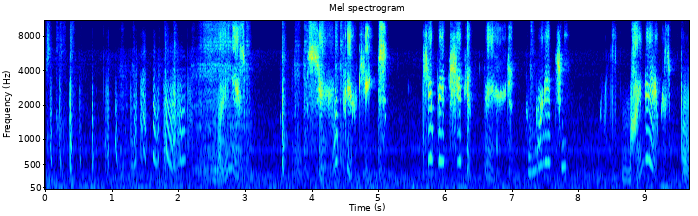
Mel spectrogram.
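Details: Male pet budgerigar that has learned new phrases, talking in a high, raspy, rapid voice with word-like rising and falling syllables and brief pauses, over a quiet indoor background.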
